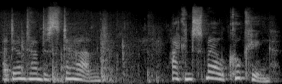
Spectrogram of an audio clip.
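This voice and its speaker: A woman's voice: a little high, lively intonation, background noise, natural voice. A woman playing an earnest, principled lady. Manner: earnest, brisk. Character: earnest, principled middle-aged lady of the house.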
